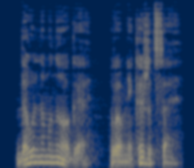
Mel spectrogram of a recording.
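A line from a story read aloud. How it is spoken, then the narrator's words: Rueful sigh. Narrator (Russian): Мейфорд сокрушенно вздохнул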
